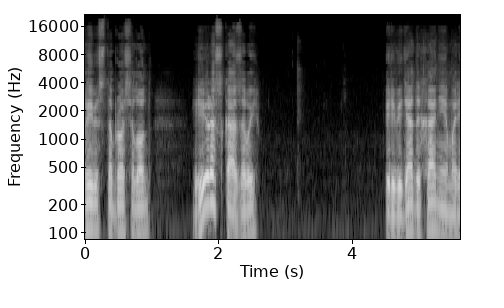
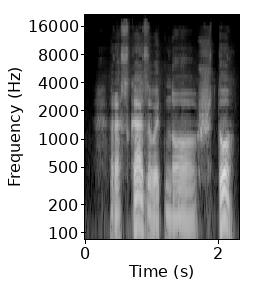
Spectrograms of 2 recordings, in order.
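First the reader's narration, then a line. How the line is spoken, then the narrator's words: Soft question. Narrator (Russian): мягко спросила она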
